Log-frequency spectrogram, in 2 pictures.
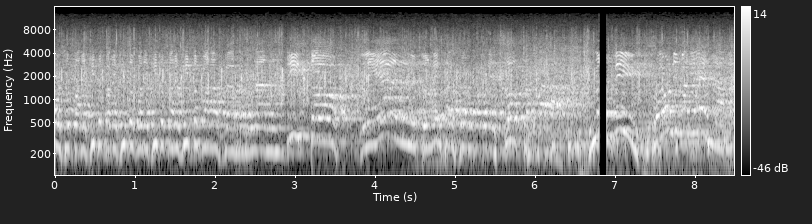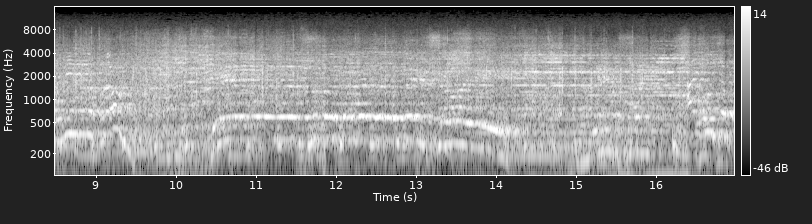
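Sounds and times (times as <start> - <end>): band music: 0.0 - 16.9
crowd noise: 0.0 - 16.9.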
